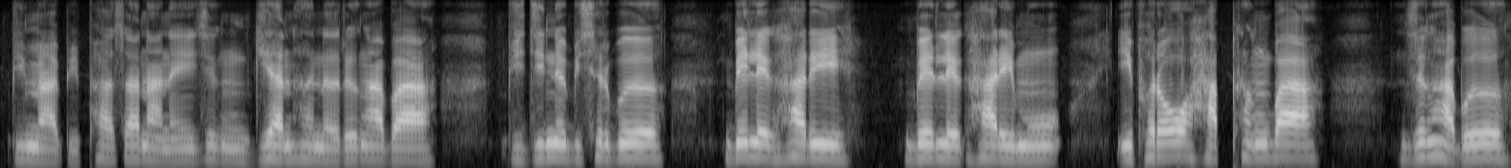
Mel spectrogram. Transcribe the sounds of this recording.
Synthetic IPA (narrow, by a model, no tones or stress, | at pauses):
b̥imabipʰasananɯjzɯŋɡijanɦɯnɯɾɯŋaba | bidinɯbisɯɾbɯ | belek̚ɦaɾi | belekɦaɾimu | ipʰɯɾawɦapʰɾaŋba | zɯŋɦabɯ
